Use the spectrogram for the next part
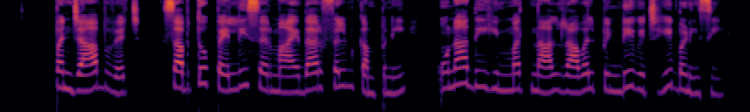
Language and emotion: Punjabi, neutral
